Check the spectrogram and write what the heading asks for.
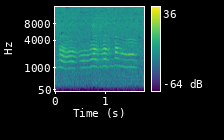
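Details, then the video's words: Talking cat giving a run of connected high meows that waver up and down in pitch, about four pulses in under two seconds, over light background hiss. "Cat talking"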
